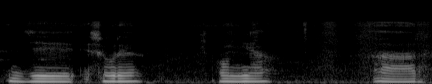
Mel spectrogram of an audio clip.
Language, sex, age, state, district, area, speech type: Santali, male, 60+, West Bengal, Dakshin Dinajpur, rural, spontaneous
